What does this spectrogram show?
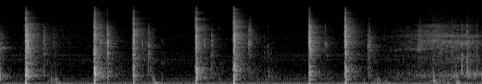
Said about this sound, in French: Là, il prend le téléphone, fait le numéro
